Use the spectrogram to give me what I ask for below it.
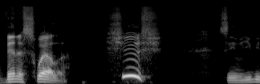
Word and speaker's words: Venezuela: King accepts cryptocurrencies in Venezula V NE z e l and Germany oh Venezuela look at that I said it wrong the first time Venezuela sh see when you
